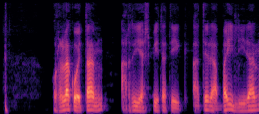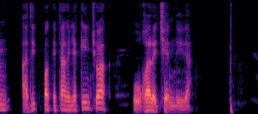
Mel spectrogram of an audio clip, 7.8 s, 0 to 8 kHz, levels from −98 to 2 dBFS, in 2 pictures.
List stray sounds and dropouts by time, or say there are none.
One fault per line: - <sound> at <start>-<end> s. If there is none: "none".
- dropout at 4.4-4.6 s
